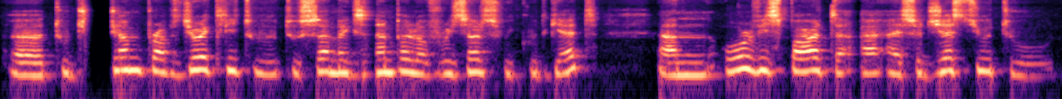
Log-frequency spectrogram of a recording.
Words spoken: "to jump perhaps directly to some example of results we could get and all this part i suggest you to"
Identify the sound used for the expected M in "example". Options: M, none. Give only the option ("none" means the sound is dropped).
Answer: M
